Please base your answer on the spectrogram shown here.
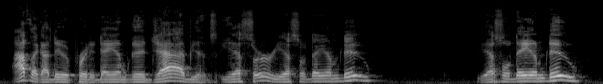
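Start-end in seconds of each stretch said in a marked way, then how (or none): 1.9-5.7 put-on country accent, higher, slower. Showing off a country voice after asking whether it was good. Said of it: "Now tell me I didn't do a good country voice".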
